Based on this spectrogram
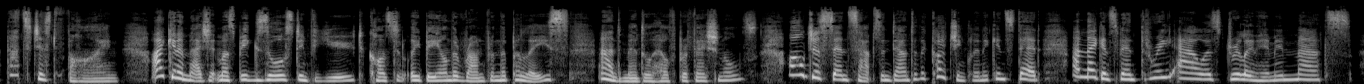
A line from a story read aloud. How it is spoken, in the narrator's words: said Nanny Ann sweetly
